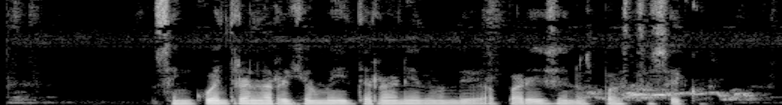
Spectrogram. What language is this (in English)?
Spanish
